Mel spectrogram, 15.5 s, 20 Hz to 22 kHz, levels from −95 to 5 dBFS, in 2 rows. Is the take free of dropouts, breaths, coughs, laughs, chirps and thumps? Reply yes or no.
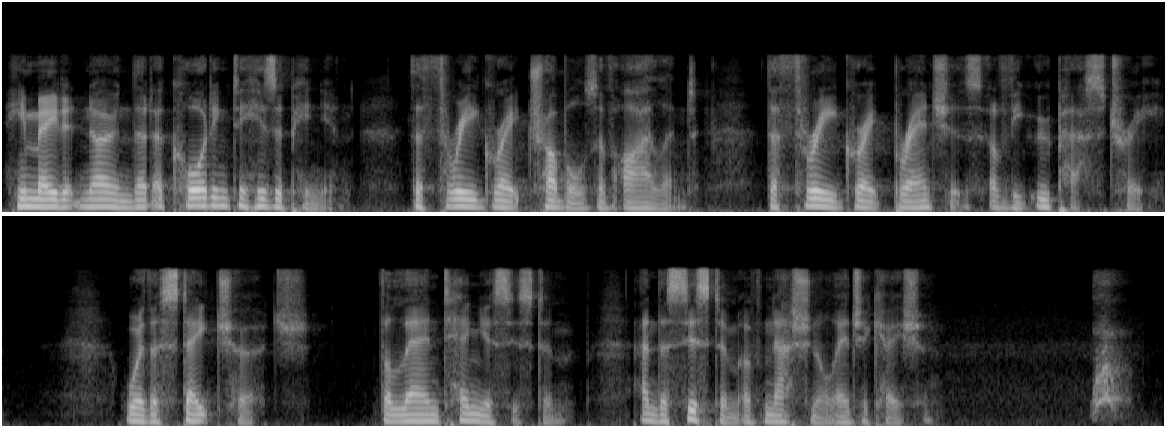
no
